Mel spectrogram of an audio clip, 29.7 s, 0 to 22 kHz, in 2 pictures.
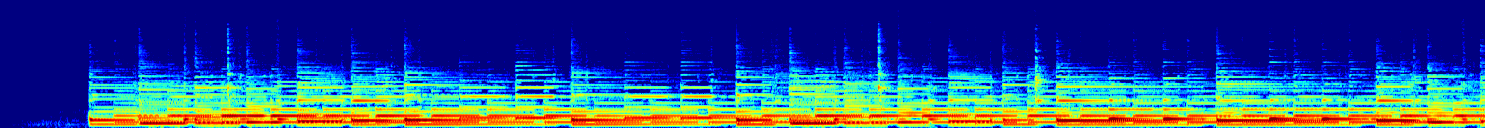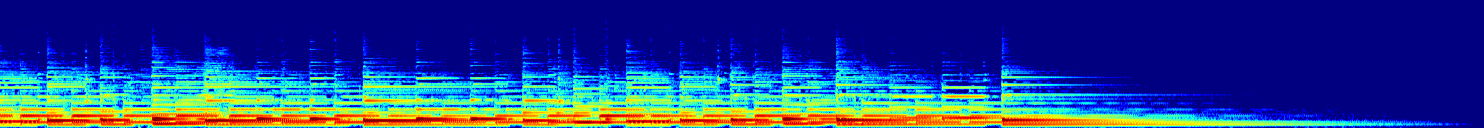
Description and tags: MERRY DANCE 1st PART(FS)
This is the 1910 Max Amberger guitar recorded with my Yamaha Pocketrak and edited on Sony Vegas. This is only the first part of the tune. Thanks. :^)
